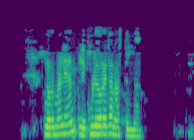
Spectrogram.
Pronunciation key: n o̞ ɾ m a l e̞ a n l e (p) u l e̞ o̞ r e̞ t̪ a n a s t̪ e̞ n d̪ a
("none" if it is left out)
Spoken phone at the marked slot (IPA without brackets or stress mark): k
